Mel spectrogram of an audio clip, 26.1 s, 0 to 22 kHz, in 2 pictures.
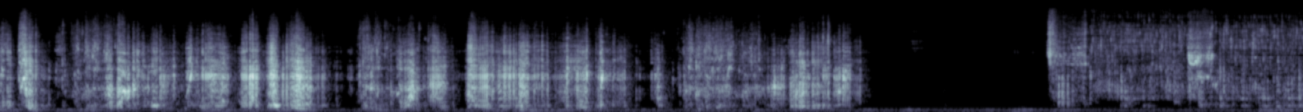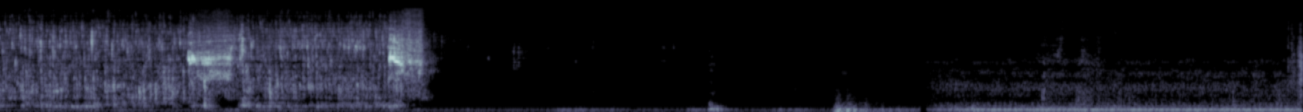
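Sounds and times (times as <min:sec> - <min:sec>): liquid slime pouring and splashing: 0:00.0 - 0:08.7, 0:10.5 - 0:18.6.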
